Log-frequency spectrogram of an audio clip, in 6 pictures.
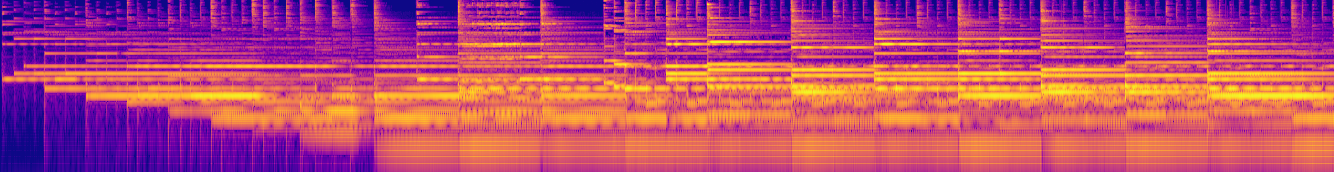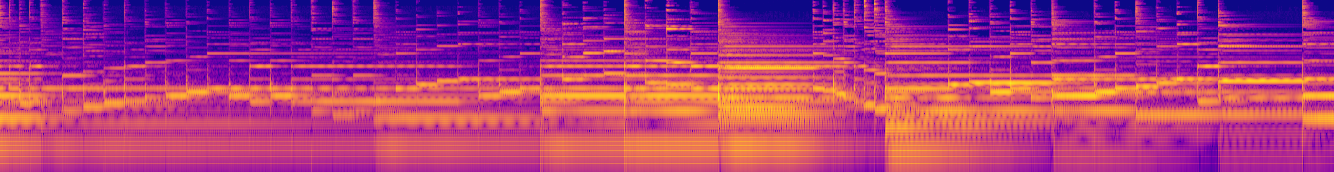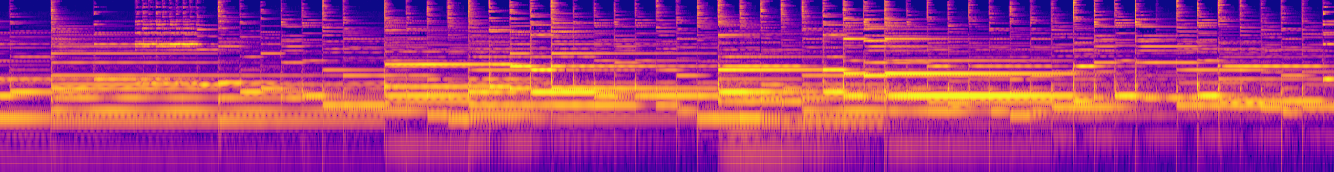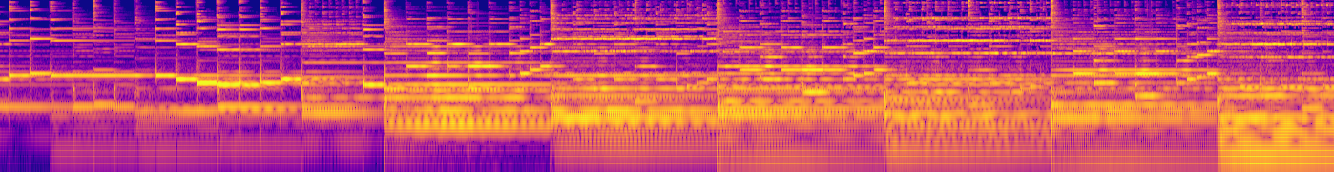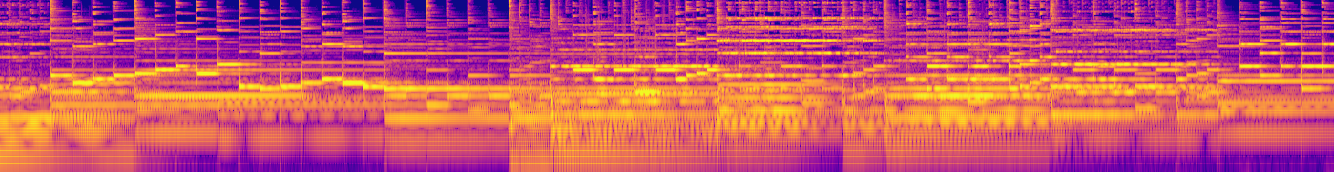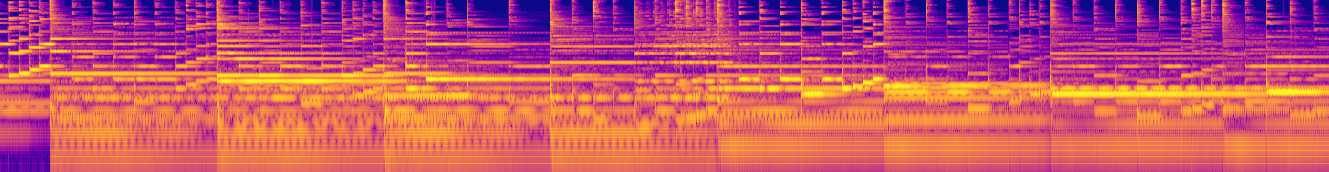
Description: It remains true to the Baroque style of the composition.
